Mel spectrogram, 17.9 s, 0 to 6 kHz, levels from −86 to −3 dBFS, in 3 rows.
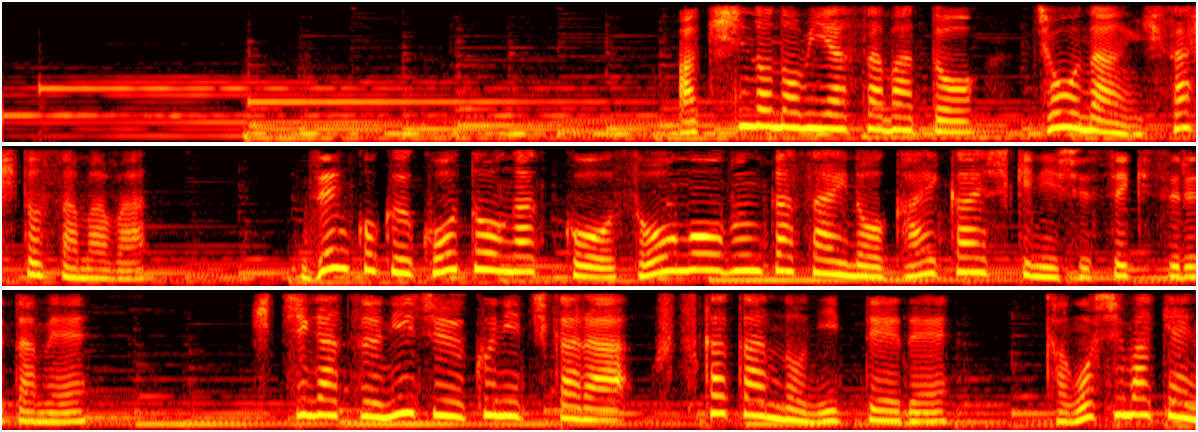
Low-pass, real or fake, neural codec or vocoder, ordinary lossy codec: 5.4 kHz; real; none; MP3, 48 kbps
